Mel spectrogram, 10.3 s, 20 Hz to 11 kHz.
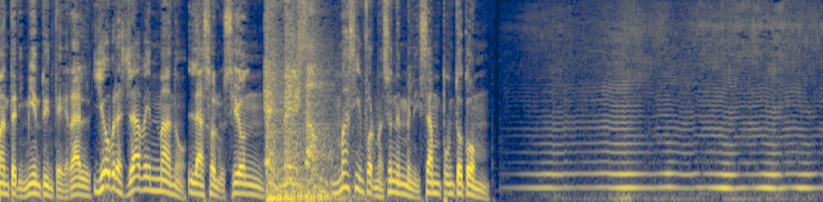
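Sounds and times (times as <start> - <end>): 
speech: 0.0 - 6.2
bee buzzing: 6.3 - 10.2.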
